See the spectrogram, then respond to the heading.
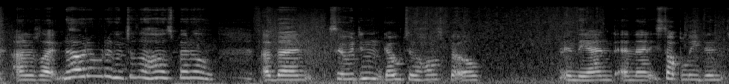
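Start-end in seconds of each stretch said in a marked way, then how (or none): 0.6-2.2 put-on higher-pitched childlike whine; mock whiny protest. Hurt kid told he needs the hospital, mock whiny refusal.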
